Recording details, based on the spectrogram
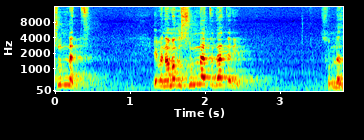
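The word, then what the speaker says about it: سنة: முதல்ல இப்ப நம்ம சுன்னா சுன்னான்றது அரபுல அந்த கடைசியில உள்ளது அந்த தாவை சொல்ல மாட்டான் அந்த தாவுல் மரபுத்தான்னு உதாரணமா ஆயிஷா அப்படின்னு சொல்லுவோம் அது உண்மையா சொல்லப்போனா ஆயிஷாத்து தான் அது மதரசான்னு நம்ம சொல்லுவோம் அது மதரசத்து அந்த தா வந்து உச்சரிக்க மாட்டான் விளங்கா சொல்றது அந்த கடைசில வர தா சுன்னான்றது சுன்னத் இப்ப நமக்கு சுன்னத்துன்னா தெரியும்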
